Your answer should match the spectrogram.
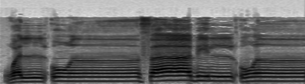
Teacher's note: الحرف الذي بعده حرف الثاء، ومثاله كما نرى بالنسبة للنون والأنثى بالأنثى، ننتقل من مخرج الهمزة إلى مخرج الثاء مباشرة ويبقى من النون غنتها كما أسلفت، لا أضغط على مخرج الثاء إلا عندما أنطق الثاء.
